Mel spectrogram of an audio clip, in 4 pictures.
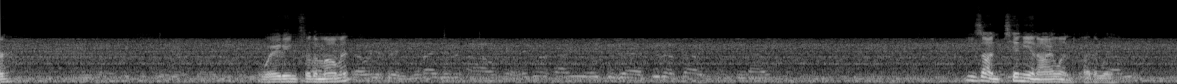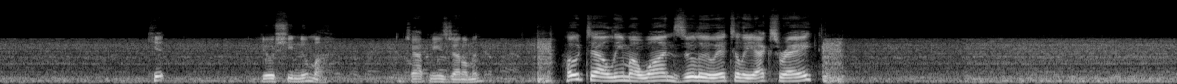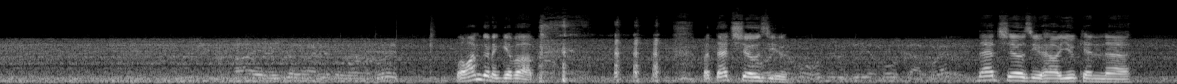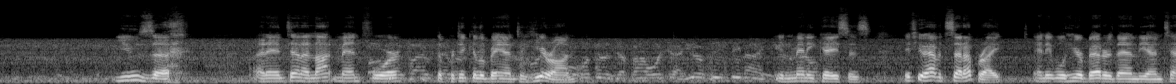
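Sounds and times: faint radio speech: 0.0s - 7.8s, 9.6s - 11.5s, 14.4s - 20.2s, 25.8s - 34.9s, 35.8s - 47.0s
receiver hiss: 0.0s - 47.0s.

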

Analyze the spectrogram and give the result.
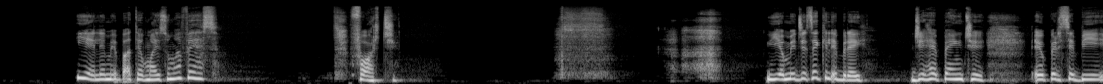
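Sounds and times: woman breathing: 5.5s - 7.5s, 9.9s - 10.4s.

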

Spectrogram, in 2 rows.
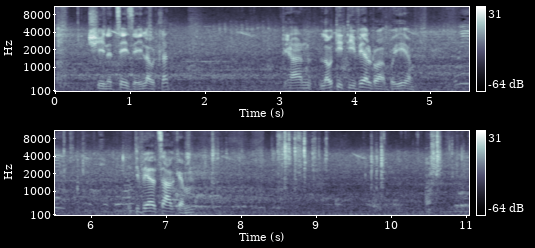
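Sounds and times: pigeon cooing: 9.2s - 11.0s.

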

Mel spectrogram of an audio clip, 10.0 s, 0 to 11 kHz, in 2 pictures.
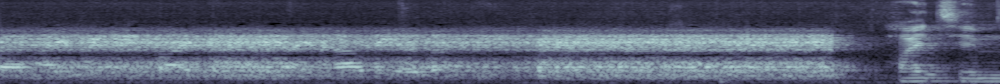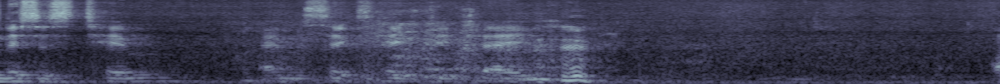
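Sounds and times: faint man's voice over radio: 0.0s - 3.6s
radio hiss: 0.0s - 4.4s.

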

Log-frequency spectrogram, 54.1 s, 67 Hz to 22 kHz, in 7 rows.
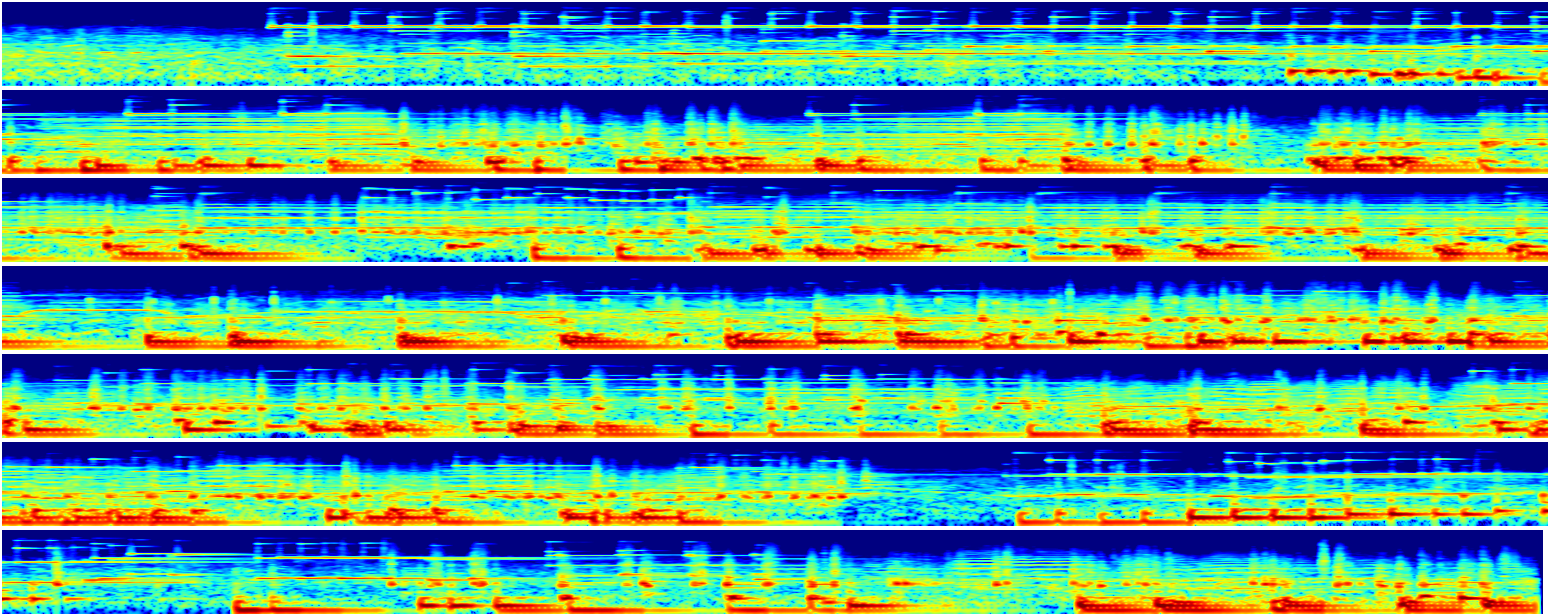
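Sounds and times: glockenspiel high notes: 1.4s - 52.9s
drums: 1.4s - 54.0s
marching band playing: 1.4s - 54.0s.

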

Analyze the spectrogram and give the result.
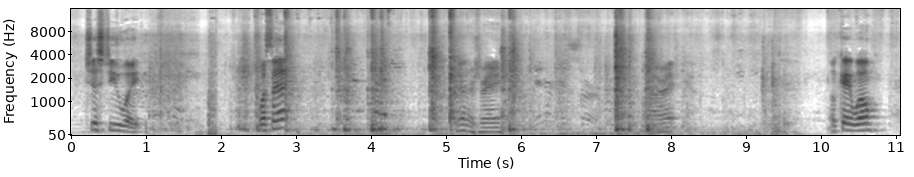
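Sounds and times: low steady rumble: 1.9s - 9.8s
person speaking: 2.2s - 9.8s.

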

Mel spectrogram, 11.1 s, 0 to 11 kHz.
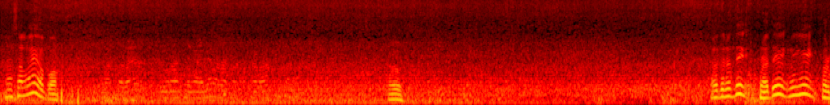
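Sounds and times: sea surf on rocky shore: 0.0s - 11.0s.

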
